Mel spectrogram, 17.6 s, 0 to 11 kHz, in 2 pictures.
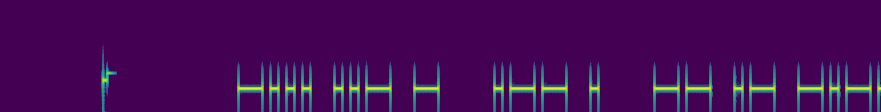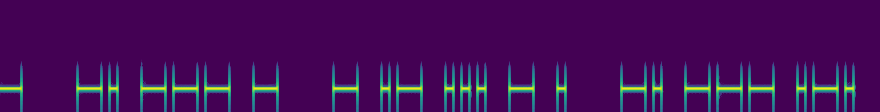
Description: Morse code, heard as a keyed tone, about 15 wpm, 700 Hz. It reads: BUT WE MAY NOT TASTE NOR
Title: Sentences from Top 1500 Words 15wpm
